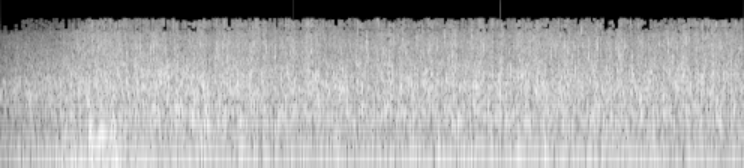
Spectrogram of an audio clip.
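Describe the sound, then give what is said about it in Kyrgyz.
The Naryn river roaring as it flows, a loud, steady, unbroken rush of water heard alone throughout. “Бул сүрдүү шаркырап агып жаткан Нарын суусу.”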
